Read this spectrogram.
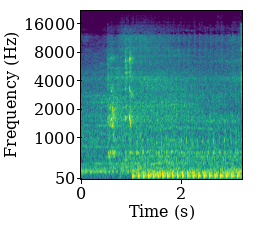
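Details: Royal Enfield BS6 J-platform 350 single (Meteor/Classic 350 type engine), no fault codes: it catches and settles into an uneven, stumbling idle with beats dropping out; misfire caused by a corroded spark plug cap.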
